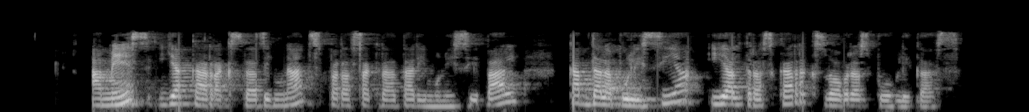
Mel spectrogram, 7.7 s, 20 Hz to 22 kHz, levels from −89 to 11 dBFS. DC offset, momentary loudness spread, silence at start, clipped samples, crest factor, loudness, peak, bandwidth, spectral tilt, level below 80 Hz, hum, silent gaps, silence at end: under 0.1%; 12 LU; 0.7 s; under 0.1%; 20 dB; -19 LUFS; 0 dBFS; 8.4 kHz; -3 dB/octave; -62 dBFS; none; 4.17-4.26 s; 0.55 s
